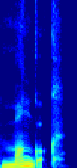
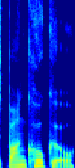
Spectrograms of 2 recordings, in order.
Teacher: where the m shifts to a b sound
